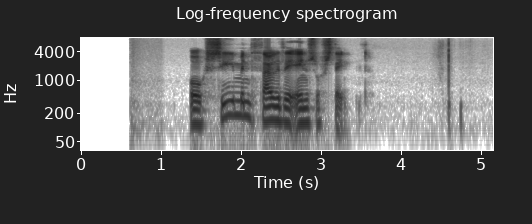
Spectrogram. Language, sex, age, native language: Icelandic, male, 20-29, Icelandic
